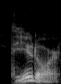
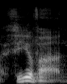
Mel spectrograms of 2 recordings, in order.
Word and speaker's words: Theovon: oh oh damn hey Theodor how you been oh no uh sorry I always pronounce it wrong theovon right yeah glad to see you can still get my name right kid you hang out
